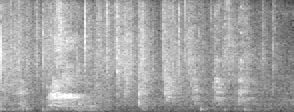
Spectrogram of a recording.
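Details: An excited French bulldog–Pekingese mix, just after his first bath, gives a brief, high whining whimper amid snuffling and rustling noises.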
